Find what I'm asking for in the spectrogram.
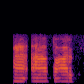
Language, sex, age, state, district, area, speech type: Telugu, male, 30-45, Andhra Pradesh, Kakinada, rural, conversation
